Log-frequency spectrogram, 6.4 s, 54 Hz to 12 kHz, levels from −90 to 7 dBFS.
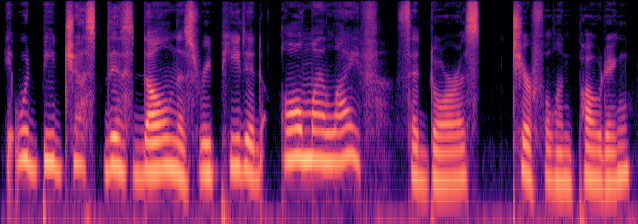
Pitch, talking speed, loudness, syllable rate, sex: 195 Hz, 140 wpm, -17 LUFS, 3.8 syllables/s, female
